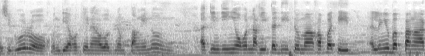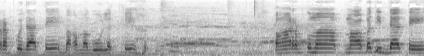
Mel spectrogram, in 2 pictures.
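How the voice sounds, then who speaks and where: A man in his thirties preaching a sermon in church, conversational, often chuckling at his own stories. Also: high-pitched. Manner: conversational, keeps saying "mga kapatid" and "diba?". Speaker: pastor.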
